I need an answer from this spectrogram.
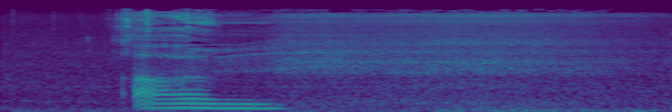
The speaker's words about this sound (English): But yeah, I just started yawning.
